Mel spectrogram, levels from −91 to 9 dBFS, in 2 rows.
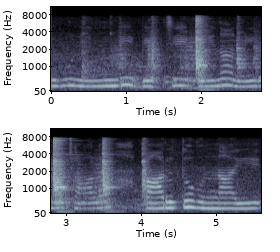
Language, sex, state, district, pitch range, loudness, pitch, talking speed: Telugu, female, Andhra Pradesh, Anantapur, 215-235 Hz, -23 LUFS, 225 Hz, 95 wpm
